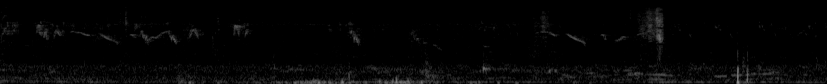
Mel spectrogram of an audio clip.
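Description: Songbirds chirping, many short high calls that sweep down in pitch, over a low rumble of wind on the microphone, with a couple of sharp clicks late on.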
